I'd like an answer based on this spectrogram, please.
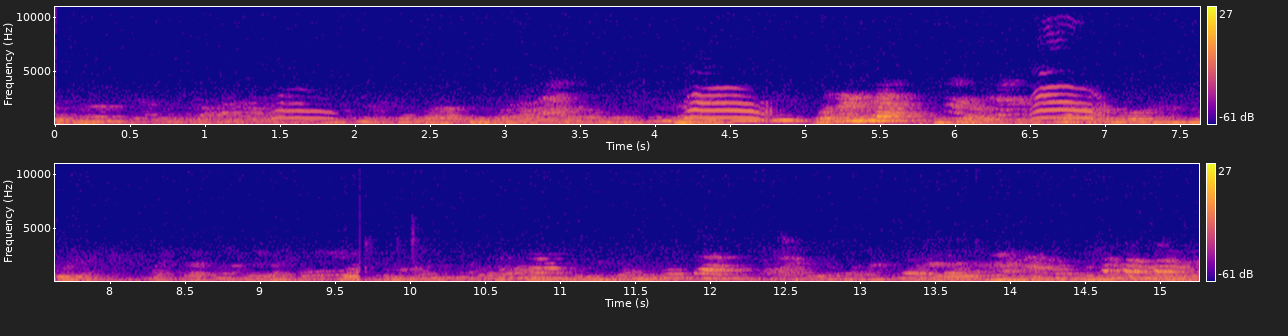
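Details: Cats meowing in a compilation of funny kittens: short rising-falling meows in several voices, repeated irregularly, with human speech running underneath throughout.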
